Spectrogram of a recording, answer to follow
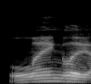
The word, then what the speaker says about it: Langley: of Spiderman uh doctor how do I pronounce her National problem is it likely Langley I'm a psychologist so it's Spider-Man psychology but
